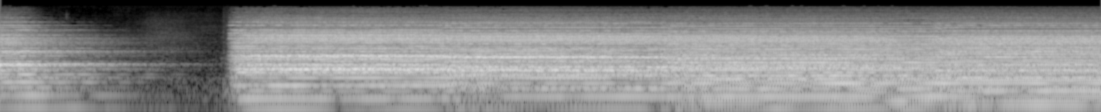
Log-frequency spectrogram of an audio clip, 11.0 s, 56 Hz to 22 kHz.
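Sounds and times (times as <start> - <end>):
choir singing: 0.0 - 1.4, 2.2 - 11.0.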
